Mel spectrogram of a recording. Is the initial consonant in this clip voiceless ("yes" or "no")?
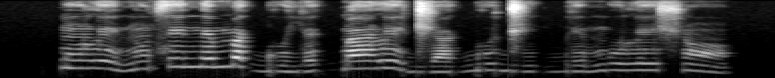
yes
